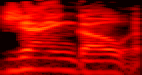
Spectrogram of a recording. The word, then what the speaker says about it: Django: Unless the D is silent, then it's just Django Unchained.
